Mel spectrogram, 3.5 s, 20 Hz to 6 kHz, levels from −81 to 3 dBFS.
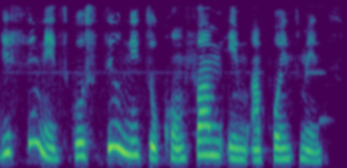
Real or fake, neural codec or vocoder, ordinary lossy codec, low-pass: real; none; none; 5.4 kHz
